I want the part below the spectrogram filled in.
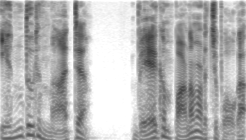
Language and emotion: Malayalam, disgusted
